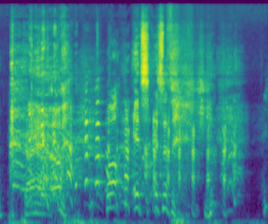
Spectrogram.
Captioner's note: laughing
